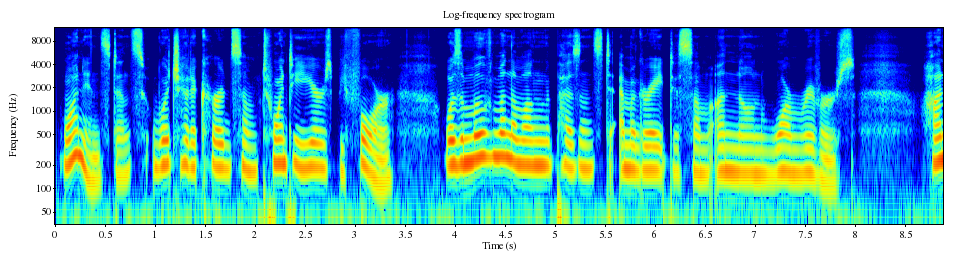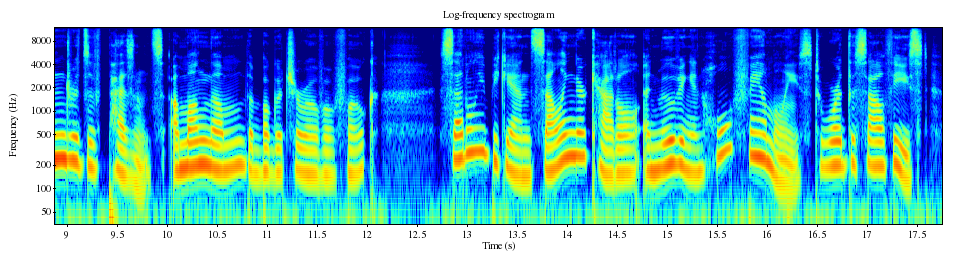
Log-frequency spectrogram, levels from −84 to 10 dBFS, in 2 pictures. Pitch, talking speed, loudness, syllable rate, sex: 190 Hz, 145 wpm, -18 LUFS, 5.0 syllables/s, female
